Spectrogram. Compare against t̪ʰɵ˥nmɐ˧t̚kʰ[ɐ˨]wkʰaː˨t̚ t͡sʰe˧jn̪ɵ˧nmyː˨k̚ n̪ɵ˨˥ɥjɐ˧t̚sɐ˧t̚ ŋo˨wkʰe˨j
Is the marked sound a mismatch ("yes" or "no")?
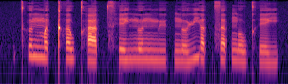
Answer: yes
